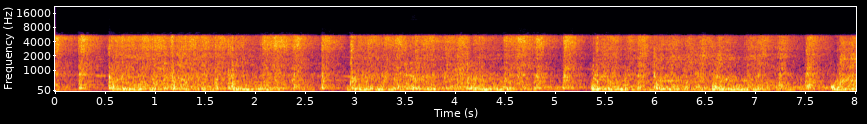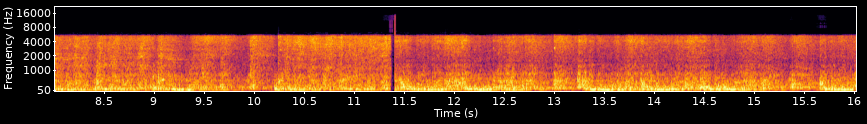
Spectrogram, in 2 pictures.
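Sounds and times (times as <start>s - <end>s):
bass drums: 0.0s - 16.0s
snare drums march beat: 0.0s - 16.0s.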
